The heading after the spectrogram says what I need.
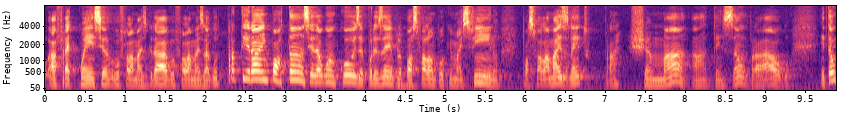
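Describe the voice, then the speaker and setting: A man from Brazil hosts a motivational career podcast. He talks quickly in a fairly high voice and hammers his points home by repeating them. He sometimes shows off changes of tone as he explains how to speak well. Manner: emphatic, repeats key points, demonstrates vocal techniques. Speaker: career coach and podcast host.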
